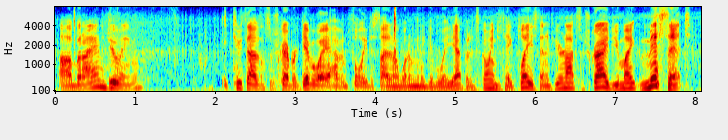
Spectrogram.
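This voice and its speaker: A man's voice: mid-range voice, sharp tone. A man with a Canadian accent chats casually as a livestream host, reading out and answering viewer comments in a friendly, welcoming way. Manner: friendly, welcoming, thanks and greets viewers by name. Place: outdoors in a canoe on a pond. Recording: noisy outdoor recording with water and canoe sounds.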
